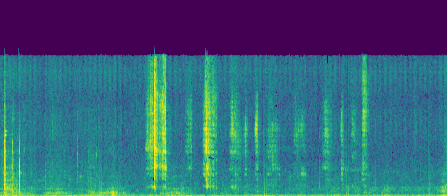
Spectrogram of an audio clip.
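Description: Quiet clicks and small metallic handling noises from a PCP air rifle being loaded and readied for a shot, with a sharper cluster of clicks about three seconds in.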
